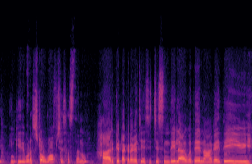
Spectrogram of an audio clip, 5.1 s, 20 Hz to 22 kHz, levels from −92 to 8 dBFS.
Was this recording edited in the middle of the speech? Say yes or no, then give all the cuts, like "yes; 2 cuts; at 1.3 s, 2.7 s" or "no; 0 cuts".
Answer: yes; 1 cut; at 1.9 s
